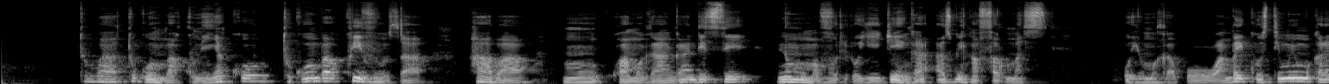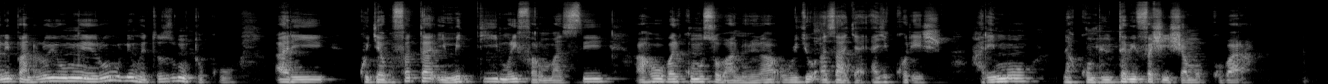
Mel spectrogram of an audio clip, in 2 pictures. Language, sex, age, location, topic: Kinyarwanda, male, 25-35, Nyagatare, health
